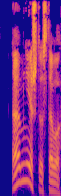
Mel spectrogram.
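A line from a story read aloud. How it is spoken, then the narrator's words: Skeptical snort. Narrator (Russian): хмыкнул Гард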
